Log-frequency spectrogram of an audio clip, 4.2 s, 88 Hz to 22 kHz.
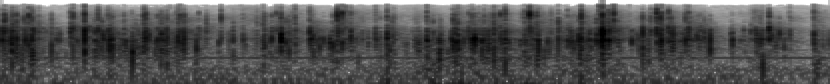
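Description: A crumpled wad of an empty, thick, clear plastic bag is squeezed and rolled in the hands. It makes a continuous, dense stream of bright crinkles and sharp crackles with little low end, plus a faint steady hum near 500 Hz underneath.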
